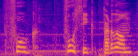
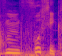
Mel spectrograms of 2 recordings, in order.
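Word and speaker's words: Fučík: Sería Fusik, supongo que se diría, ¿no? No sé checo, pero bueno. ¿Se escribe Fusik? Fusik.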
